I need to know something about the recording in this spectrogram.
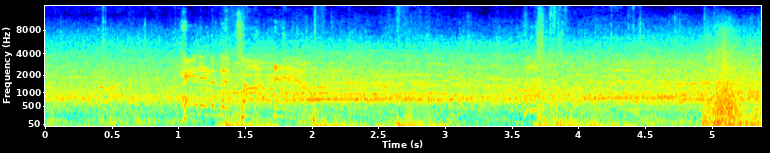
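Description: Wrestlers' bodies slam hard onto a ring mat.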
